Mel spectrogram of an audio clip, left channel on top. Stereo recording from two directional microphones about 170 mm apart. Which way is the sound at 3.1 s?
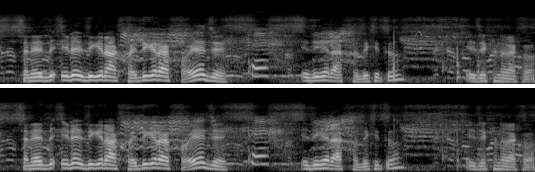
25° right (ahead or behind).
